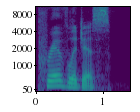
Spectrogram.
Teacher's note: we have the syllable stress on the first syllable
